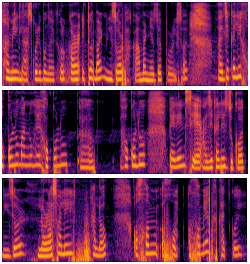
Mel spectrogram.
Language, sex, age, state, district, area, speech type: Assamese, female, 18-30, Assam, Nalbari, rural, spontaneous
